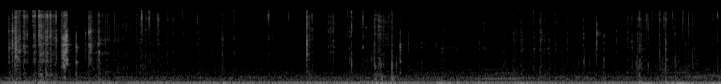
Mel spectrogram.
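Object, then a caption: Bar of soap. A solid soap bar with a blue glitter coating and pink interior, held in the palm, is scraped with a utility-knife blade. The result is a steady run of dry, crisp, bright scratching and shaving strokes over a constant low hum, loudest in the first second and again near the end.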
